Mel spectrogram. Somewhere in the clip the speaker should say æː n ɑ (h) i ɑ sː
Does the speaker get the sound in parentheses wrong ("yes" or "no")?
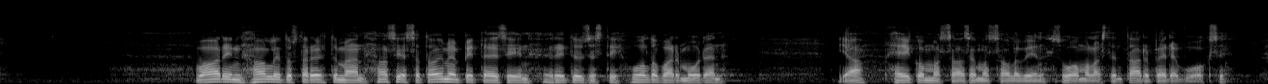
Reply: yes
